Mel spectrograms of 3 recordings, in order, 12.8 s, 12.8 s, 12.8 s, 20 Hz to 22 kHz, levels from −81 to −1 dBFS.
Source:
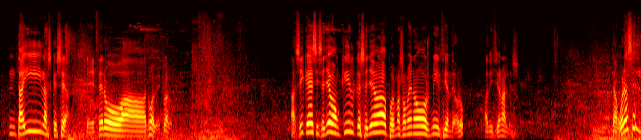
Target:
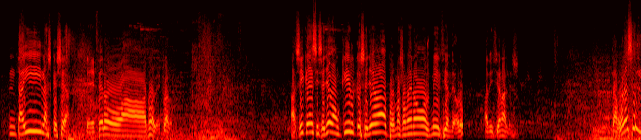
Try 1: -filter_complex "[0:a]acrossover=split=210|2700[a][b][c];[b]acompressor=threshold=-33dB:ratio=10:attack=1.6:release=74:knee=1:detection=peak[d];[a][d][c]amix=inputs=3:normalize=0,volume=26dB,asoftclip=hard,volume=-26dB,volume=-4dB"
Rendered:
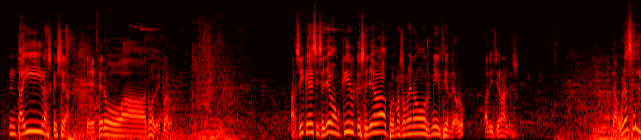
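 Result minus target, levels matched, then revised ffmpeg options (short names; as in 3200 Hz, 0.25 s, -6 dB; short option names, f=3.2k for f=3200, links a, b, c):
compressor: peak gain reduction +8.5 dB
-filter_complex "[0:a]acrossover=split=210|2700[a][b][c];[b]acompressor=threshold=-23.5dB:ratio=10:attack=1.6:release=74:knee=1:detection=peak[d];[a][d][c]amix=inputs=3:normalize=0,volume=26dB,asoftclip=hard,volume=-26dB,volume=-4dB"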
